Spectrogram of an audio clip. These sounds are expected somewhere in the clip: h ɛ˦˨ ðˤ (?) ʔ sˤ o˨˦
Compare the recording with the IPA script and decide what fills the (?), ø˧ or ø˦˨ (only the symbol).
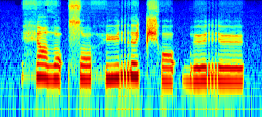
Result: ø˧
